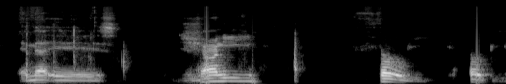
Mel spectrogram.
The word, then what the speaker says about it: Johnny Furphy: Furpy. How you say it? This is Johnny Furphy.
